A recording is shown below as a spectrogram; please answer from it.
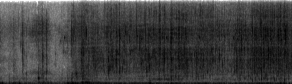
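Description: Water is poured into a planting hole prepared for a watermelon seedling in a garden bed: a steady, fairly close splashing and trickling stream runs throughout, with no voices.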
